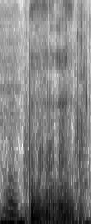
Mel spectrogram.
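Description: A dog makes low grumbling and whining noises with a snuffly edge, continuing through about a second with no other sounds.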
